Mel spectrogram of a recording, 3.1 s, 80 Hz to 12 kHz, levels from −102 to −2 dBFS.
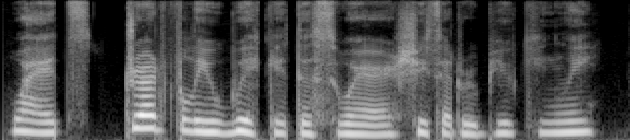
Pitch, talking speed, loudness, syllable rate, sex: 210 Hz, 170 wpm, -21 LUFS, 5.4 syllables/s, female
